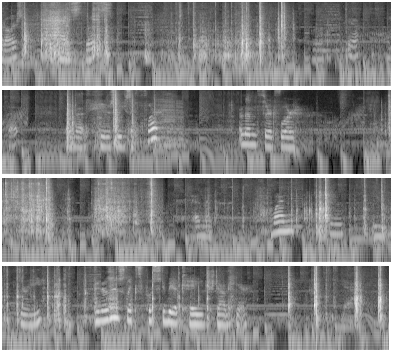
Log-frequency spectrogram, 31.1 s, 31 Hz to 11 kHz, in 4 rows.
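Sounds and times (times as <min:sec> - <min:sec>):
plastic toy rattling and scraping: 0:00.3 - 0:02.2, 0:03.2 - 0:05.7, 0:15.2 - 0:18.8, 0:20.5 - 0:28.1.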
